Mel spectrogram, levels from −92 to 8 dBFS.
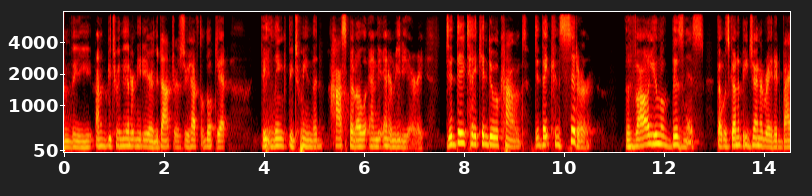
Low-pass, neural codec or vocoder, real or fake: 7.2 kHz; codec, 16 kHz, 1 kbps, FreqCodec, larger model; fake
